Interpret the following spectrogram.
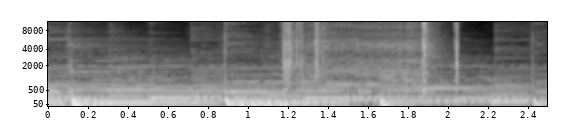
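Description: Gentle acoustic guitar background music, with a short camera-shutter sound effect laid over it a little over a second in.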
